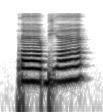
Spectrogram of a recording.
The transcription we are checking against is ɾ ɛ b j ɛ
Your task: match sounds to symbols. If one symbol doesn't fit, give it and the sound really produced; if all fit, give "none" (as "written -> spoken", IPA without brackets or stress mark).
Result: none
